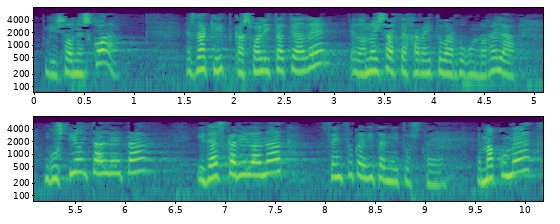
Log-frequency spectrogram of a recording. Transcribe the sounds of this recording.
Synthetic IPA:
ɡiso̞ne̞sko̞a | e̞zt̪akit̪kasualit̪at̪e̞aðe̞ne̞ðono̞jsaɾt̪e̞ʝarajt̪uβe̞aɾðuɣuno̞re̞laɡust̪io̞nt̪ald̪e̞ːt̪an | iðaskaɾilanaksejnt͡suke̞ɣ̞it̪e̞nd̪it̪ust̪e̞ː | makume̞ak

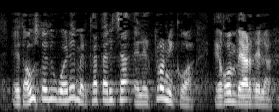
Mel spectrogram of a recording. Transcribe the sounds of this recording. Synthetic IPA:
e̞t̪aust̪e̞ðuɣ̞ue̞ɾe̞me̞ɾkat̪aɾit͡saʔe̞le̞k̚t̪ɾo̞niko̞a | e̞ɣ̞o̞mbe̞aɾðe̞la

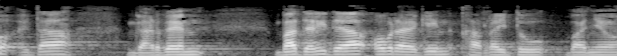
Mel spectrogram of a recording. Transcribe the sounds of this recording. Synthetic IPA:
ʔe̞t̪a | ɡaɾðe̞m | bat̪e̞ɣ̞it̪e̞aʔo̞βɾaɾe̞kiŋʝarajt̪uβajɲo̞

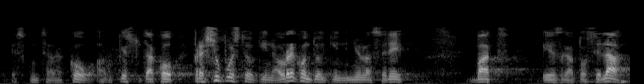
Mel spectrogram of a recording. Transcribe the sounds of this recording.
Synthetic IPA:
e̞skunt͡saɾako̞a̰wɾke̞st̪ut̪ako̞pɾe̞supwe̞st̪ue̞kinawre̞ko̞nt̪ue̞kiniɲolase̞ɾe̞ | bat̪ezɣat̪o̞se̞la

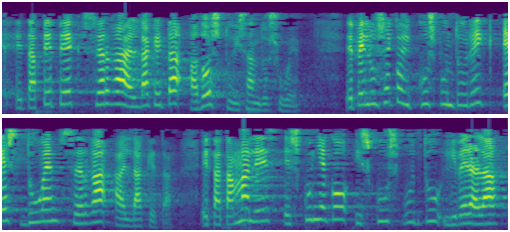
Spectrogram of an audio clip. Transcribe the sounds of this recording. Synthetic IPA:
e̞t̪ape̞pekse̞ɾɣaːld̪ake̞t̪aað̞o̞st̪uisand̪usue̞̰ː | pe̞luse̞ko̞ikuspunt̪uɾike̞zd̪ue̞nse̞ɾɣaːld̪ake̞t̪a̰ | e̞t̪at̪amale̞se̞skuɲe̞ko̞iskuspunt̪uliβ̞e̞ɾala

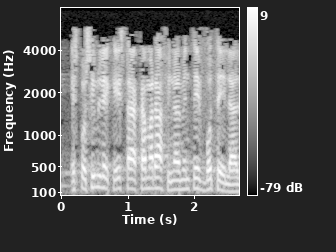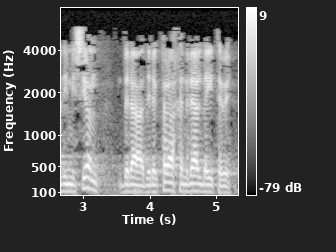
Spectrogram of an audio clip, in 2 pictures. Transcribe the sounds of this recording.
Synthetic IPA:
e̞spo̞siβ̞le̞keest̪akamaɾafinalme̞nt̪e̞βo̞t̪e̞laðimisio̞n | d̪e̞laðiɾe̞k̚t̪o̞ɾaʝe̞neɾald̪eit̪e̞βe̞

